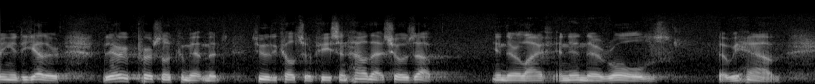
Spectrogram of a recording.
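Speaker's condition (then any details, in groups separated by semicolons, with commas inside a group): No condition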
